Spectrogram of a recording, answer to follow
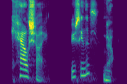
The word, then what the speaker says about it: Kalshi: Yes, and it's Kalshi. Yeah. Okay, I didn't know how to pronounce it, obviously.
